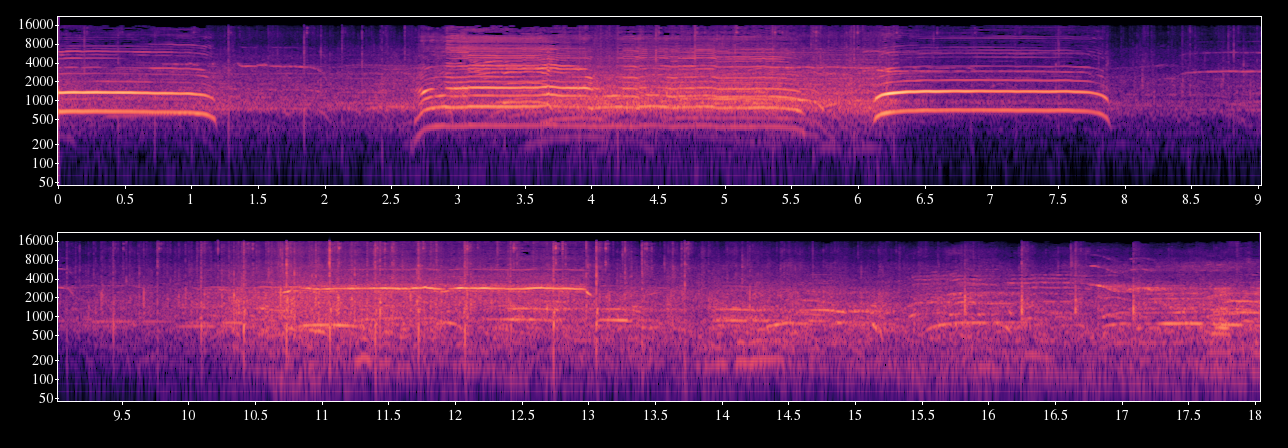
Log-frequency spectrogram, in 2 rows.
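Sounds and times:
crowd clapping: 0:00.0 - 0:18.0
crowd shouting: 0:02.2 - 0:06.4.

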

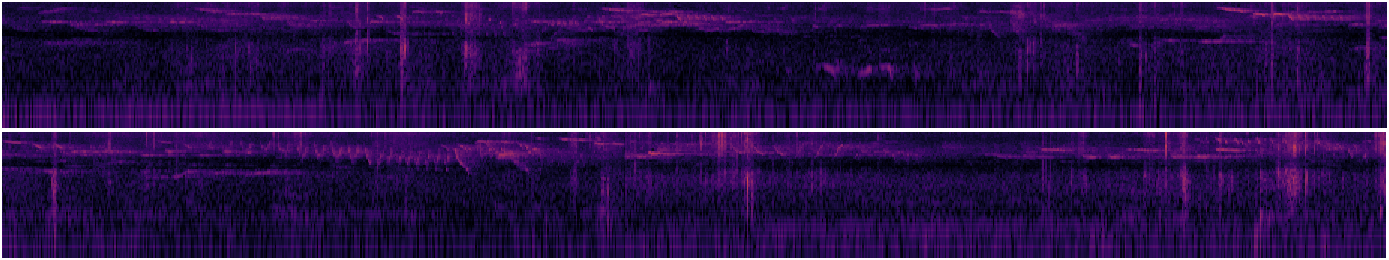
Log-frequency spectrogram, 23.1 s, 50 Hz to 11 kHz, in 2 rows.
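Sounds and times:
songbirds chirping and trilling: 0:00.0 - 0:23.0.

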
